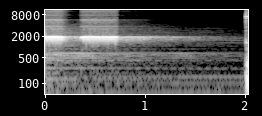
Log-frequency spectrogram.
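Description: A single-pitched whistle sound effect toots twice, a short toot and then a slightly longer one, like a toy train's whistle.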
